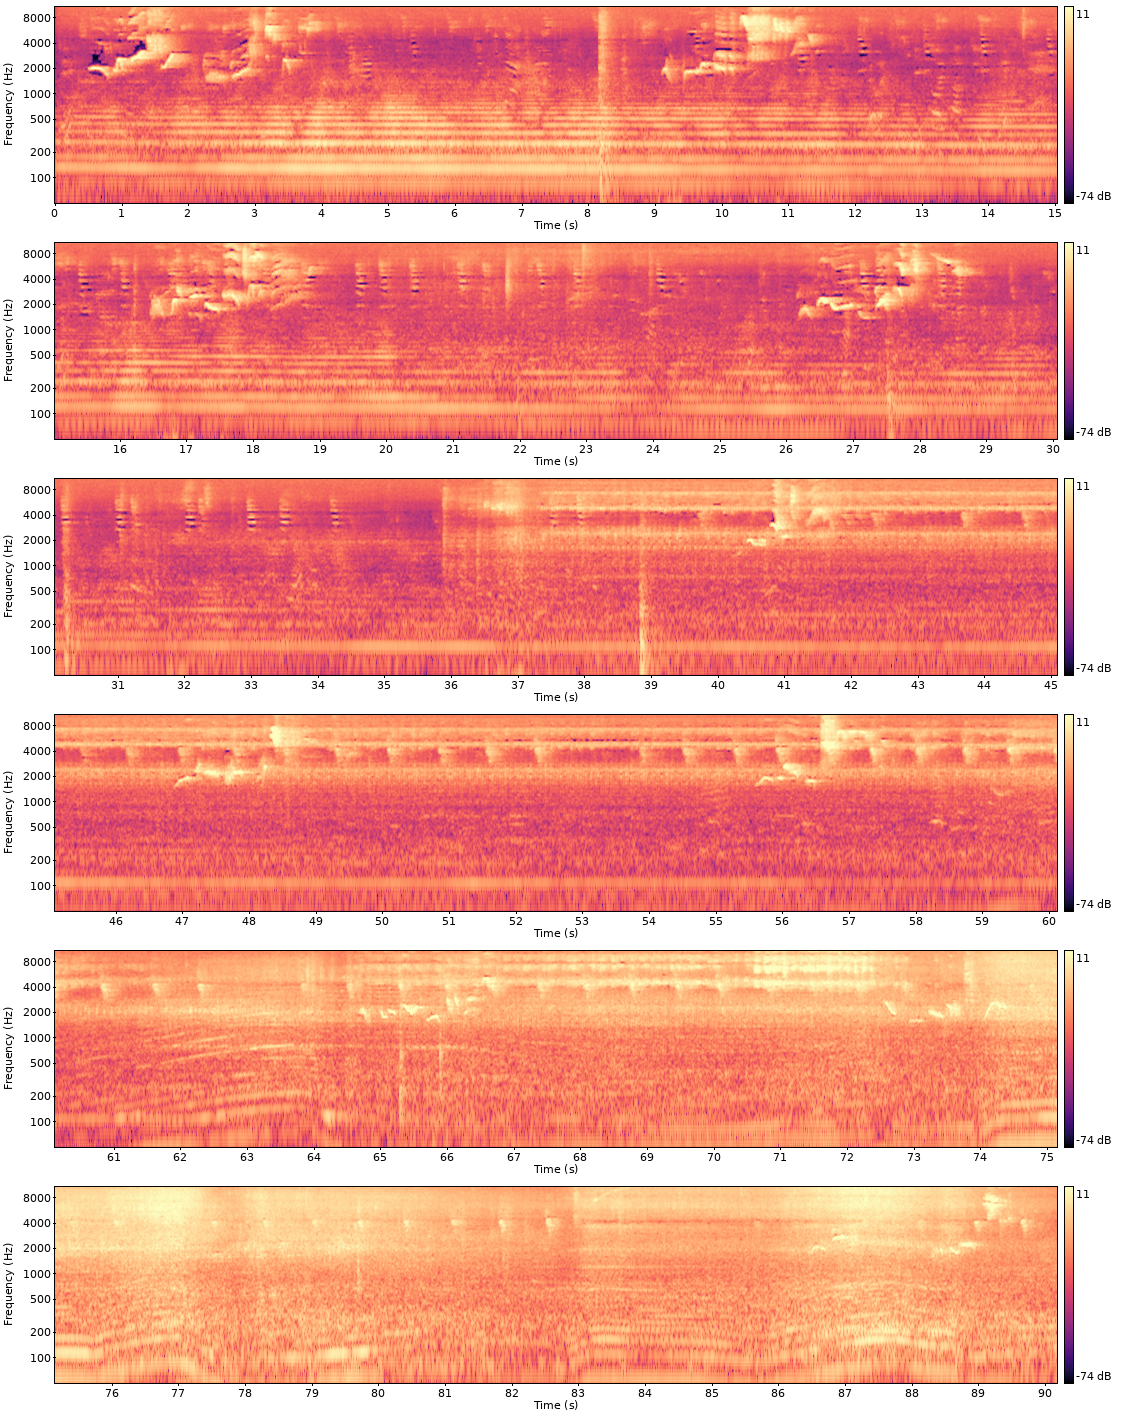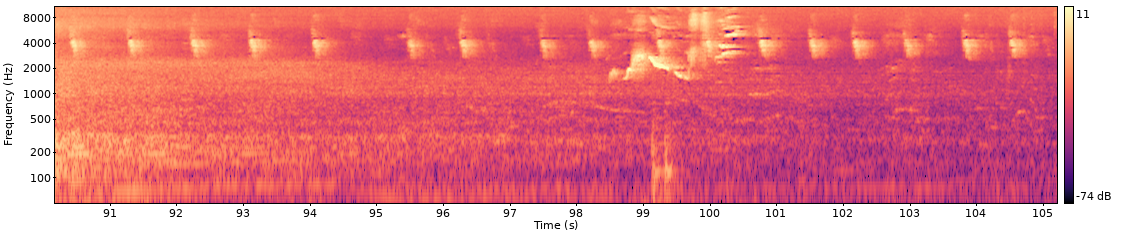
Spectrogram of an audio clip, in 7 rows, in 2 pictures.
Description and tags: garden heighborhood two cars
neigborhood atmo summer - birds close - cessna passing in distance - some voices far away -2cars
leaving and comming duration 1:45 min
AB, Austria, cars, field-recording, nature, neighbors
